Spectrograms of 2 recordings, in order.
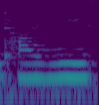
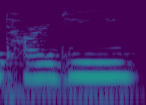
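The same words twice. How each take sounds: First: Targhee with a hard g, like "Tar-ghee"; "Targhee" pronounced TAR-ghee; own pronunciation. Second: "Targhee" pronounced TAR-jee; alternate pronunciation. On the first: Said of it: "but I say Targhee". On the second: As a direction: say Targhee with a j sound in the middle. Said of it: "I've heard some people say". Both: Shown as a demonstration.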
